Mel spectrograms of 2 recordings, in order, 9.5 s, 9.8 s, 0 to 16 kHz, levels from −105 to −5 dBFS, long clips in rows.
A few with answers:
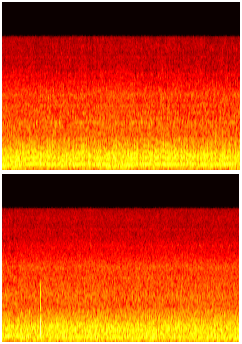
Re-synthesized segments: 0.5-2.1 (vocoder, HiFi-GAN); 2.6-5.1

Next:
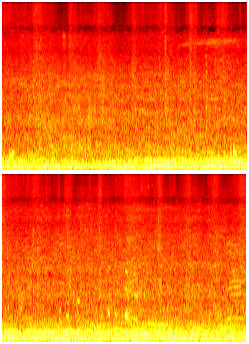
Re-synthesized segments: 1.0-2.3 (vocoder, Vocos)

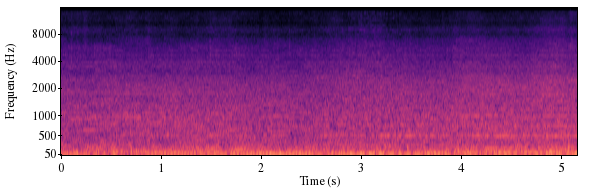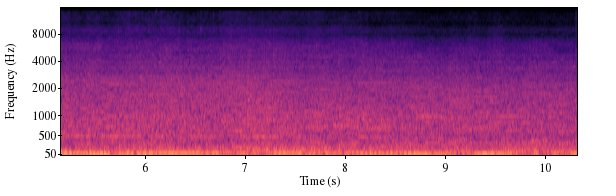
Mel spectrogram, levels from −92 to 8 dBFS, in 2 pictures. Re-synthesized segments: 0.0-2.8 (codec, SNAC); 3.4-5.7; 6.8-10.3

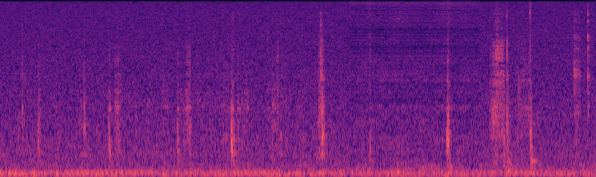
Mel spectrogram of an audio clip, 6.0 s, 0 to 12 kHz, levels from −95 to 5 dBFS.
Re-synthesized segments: 3.5-4.8 (codec, SNAC)

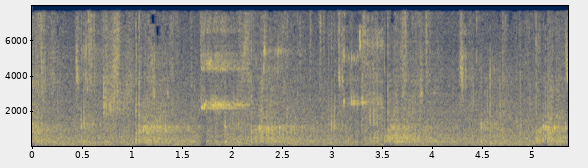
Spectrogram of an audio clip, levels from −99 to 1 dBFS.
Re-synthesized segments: 1.7-2.3 (vocoder, Vocos); 3.4-4.4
